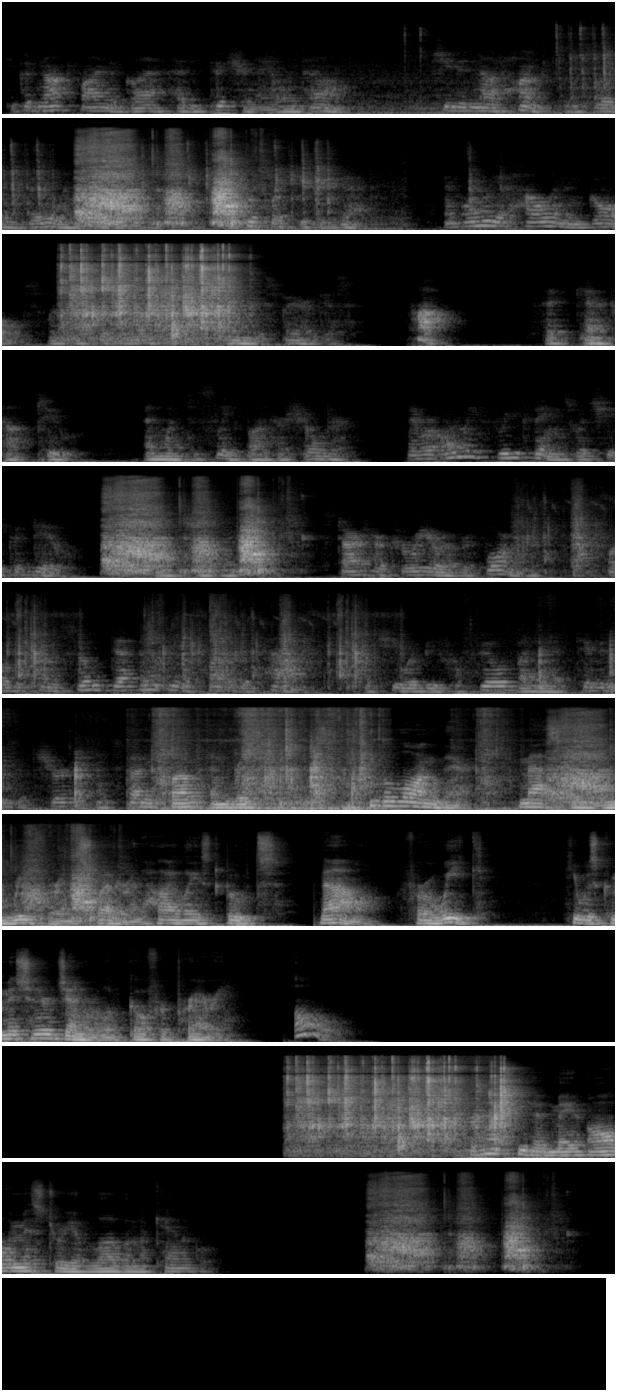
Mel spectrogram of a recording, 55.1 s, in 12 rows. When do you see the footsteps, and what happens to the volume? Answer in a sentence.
The footsteps can be heard from 22.2 to 32.9 s, getting louder then quieter.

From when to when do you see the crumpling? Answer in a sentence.
The crumpling can be heard from 9.6 to 10.9 s and from 43.5 to 45.2 s.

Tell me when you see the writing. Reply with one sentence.
The writing can be heard from 5.1 to 6.3 s, from 19.1 to 20.6 s, from 31.6 to 33.1 s and from 48.7 to 50.1 s.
